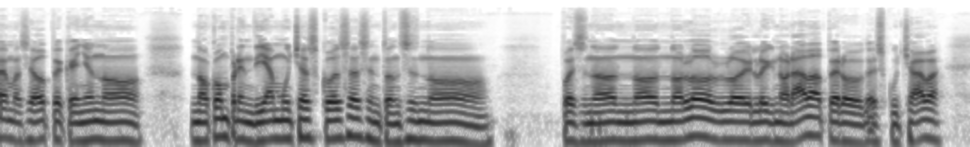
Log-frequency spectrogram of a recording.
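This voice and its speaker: Against a quiet background, a man with a Mexican accent speaks in a flat monotone at a fairly low pitch, his loudness very even and the sound dry with no echo. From Mexico. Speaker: singer; podcast guest. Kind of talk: casual interview. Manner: reserved, subdued. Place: studio. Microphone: studio mic.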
